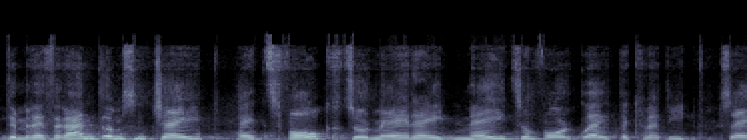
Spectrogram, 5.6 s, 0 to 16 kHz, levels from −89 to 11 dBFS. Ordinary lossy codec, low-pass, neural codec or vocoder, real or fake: Opus, 24 kbps; 10.8 kHz; codec, 24 kHz, 1 kbps, SNAC; fake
